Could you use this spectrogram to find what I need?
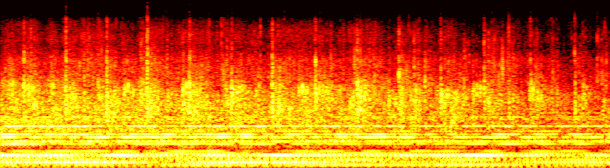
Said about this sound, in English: Would you clap your hands one more time and thank the Lord?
